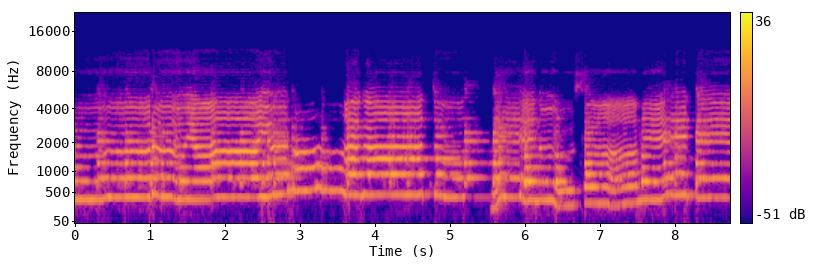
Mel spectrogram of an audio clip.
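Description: Woman singing in long held notes that slide between pitches, with a few short breaks, accompanying herself on the sanshin, the Okinawan three-stringed lute.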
